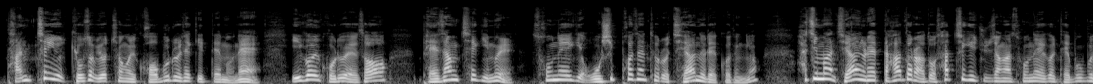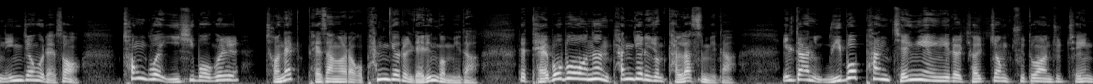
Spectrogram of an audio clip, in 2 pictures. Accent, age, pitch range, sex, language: native, 30-49, 130-215 Hz, male, Korean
